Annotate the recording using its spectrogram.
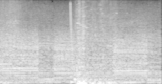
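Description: A loud whoosh bursts as a car boosts forward.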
